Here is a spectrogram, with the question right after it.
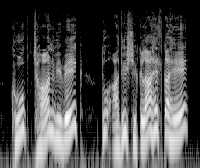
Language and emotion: Marathi, surprised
